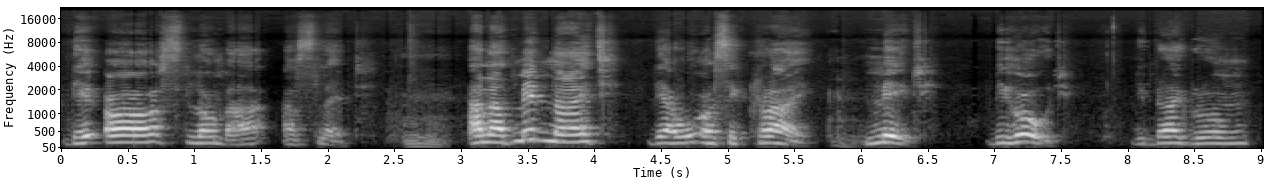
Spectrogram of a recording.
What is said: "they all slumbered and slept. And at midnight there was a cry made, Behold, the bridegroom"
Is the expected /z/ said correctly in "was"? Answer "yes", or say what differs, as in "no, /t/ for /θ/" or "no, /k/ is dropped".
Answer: no, /s/ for /z/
